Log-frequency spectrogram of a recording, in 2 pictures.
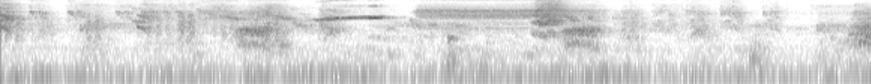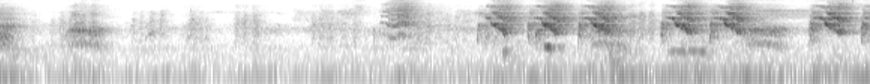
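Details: Domestic pair of ringneck parrots, Indian and blue: sparse chirps and harsh notes early, building to a rapid run of loud repeated chattering squawks near the end.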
